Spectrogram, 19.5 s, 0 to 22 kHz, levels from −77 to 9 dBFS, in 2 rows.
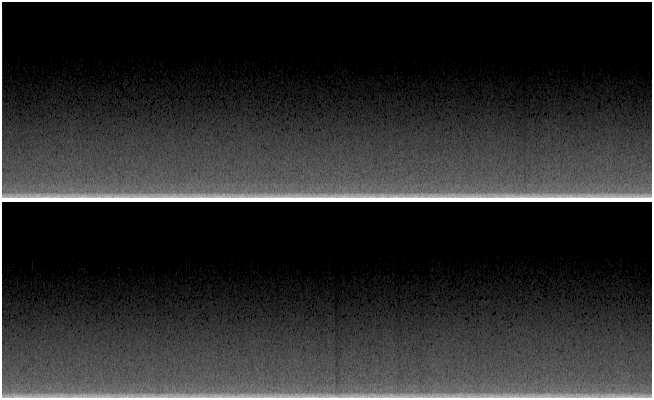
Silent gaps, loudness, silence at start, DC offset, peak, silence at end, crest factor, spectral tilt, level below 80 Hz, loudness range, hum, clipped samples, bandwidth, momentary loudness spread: none; -17 LUFS; 0 s; under 0.1%; -4 dBFS; 0 s; 10 dB; -7 dB/octave; -26 dBFS; 1 LU; none; under 0.1%; 11.5 kHz; 2 LU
